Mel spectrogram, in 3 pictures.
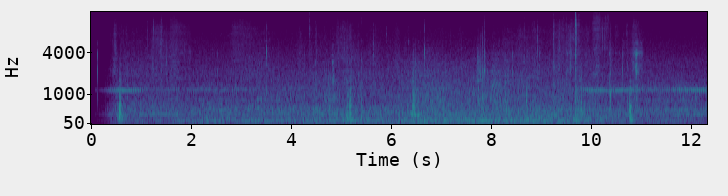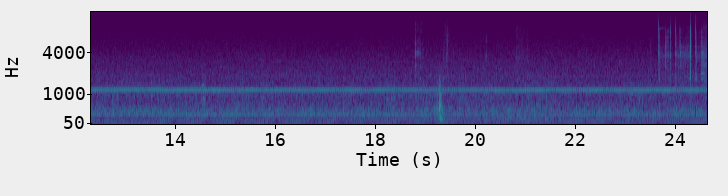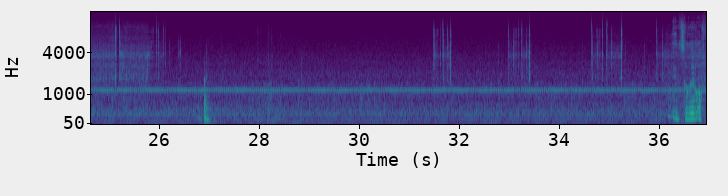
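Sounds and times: constant high whine: 0.1s - 36.9s
machine hum: 0.3s - 36.9s.

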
